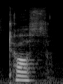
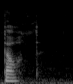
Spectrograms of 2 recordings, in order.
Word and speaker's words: Thoth: Thoth, some people pronounce as Toth. I say Thoth. T-H-O-T-H.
